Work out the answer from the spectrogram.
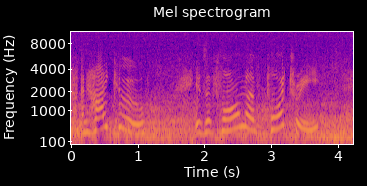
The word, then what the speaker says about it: haiku: It's it's a Japanese word and it's pronounced haiku. And ha coup is a form of poetry that's usually not always but usually written about things in nature.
